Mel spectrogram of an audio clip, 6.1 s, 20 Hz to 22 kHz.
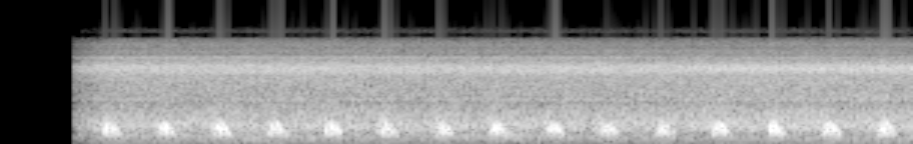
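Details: Fetal heartbeat at 11 weeks 5 days of pregnancy: rapid, regular whooshing pulses at about 160 beats a minute over steady hiss.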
